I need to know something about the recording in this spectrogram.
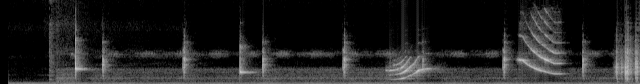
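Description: Cartoon soundtrack from a television, picked up by a phone: a run of sharp plinks and short sliding tones, with a cluster of rising slides about five seconds in and several falling slides near the end. Under it runs a steady low hum and a faint pulsing high tone.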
